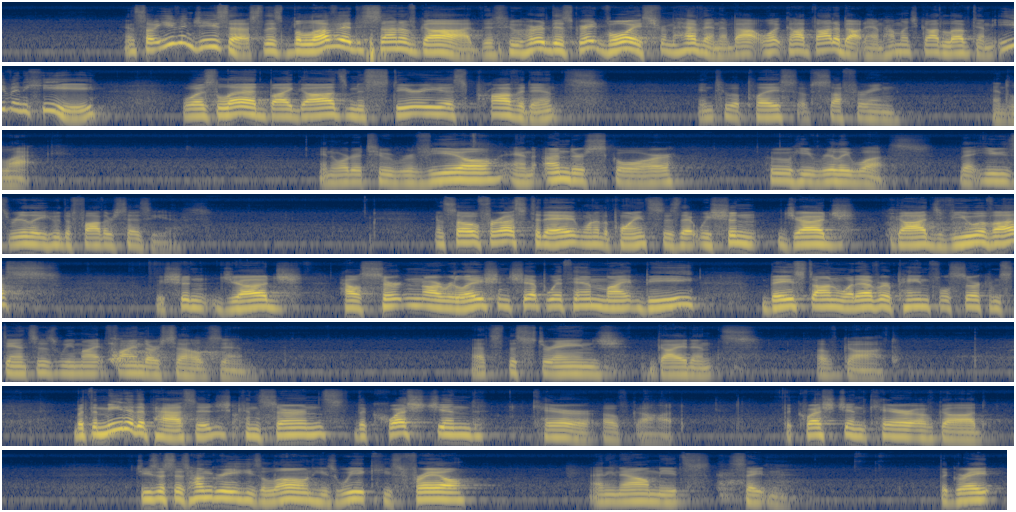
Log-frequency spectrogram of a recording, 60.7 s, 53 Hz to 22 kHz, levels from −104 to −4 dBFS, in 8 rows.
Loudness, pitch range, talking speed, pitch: -25 LUFS, 135-165 Hz, 140 wpm, 155 Hz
